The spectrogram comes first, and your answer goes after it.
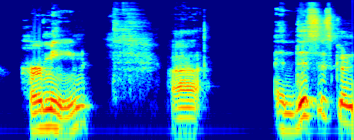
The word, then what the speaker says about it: Hermine: It is pronounced Hermine.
